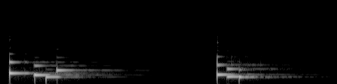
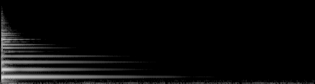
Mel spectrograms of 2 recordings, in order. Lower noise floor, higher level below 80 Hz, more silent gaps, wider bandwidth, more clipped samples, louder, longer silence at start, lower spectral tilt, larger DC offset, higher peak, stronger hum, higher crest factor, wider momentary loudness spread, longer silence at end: about the same, -63 dBFS vs -60 dBFS; second, -70 dBFS vs -54 dBFS; first, 1.59-2.10 s vs none; second, 3.3 kHz vs 9.4 kHz; neither; second, -29 LUFS vs -21 LUFS; about the same, 0.1 s vs 0 s; first, -10 dB/octave vs -4.5 dB/octave; neither; second, -12 dBFS vs 0 dBFS; neither; about the same, 20 dB vs 24 dB; second, 16 LU vs 25 LU; second, 0.7 s vs 2.2 s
